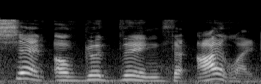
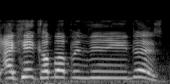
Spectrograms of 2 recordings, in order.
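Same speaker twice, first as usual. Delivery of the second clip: higher, lightly put-on whiny voice; mock Disney; 5 semitones higher, faster than usual. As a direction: whine as the idea-less studio. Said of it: "Disney's like".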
